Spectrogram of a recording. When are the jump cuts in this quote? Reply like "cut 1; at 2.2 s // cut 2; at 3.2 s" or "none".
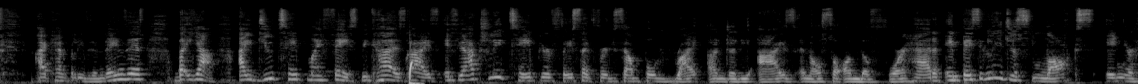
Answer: none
